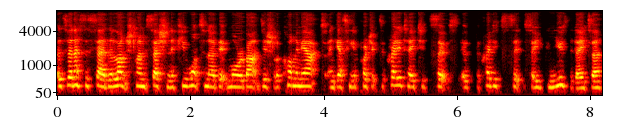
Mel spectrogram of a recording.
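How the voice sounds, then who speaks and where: A woman talks at a very fast pace in a somewhat breathy voice with fairly even intonation. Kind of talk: conference welcome talk. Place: home room. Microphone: webcam.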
